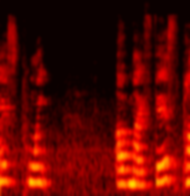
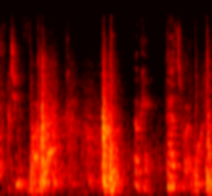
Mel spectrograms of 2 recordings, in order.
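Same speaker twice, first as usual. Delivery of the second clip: whispered mutter; 4 semitones lower, 4 dB quieter, faster than usual. Real, not acted. Muttering to herself adjusting bench.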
